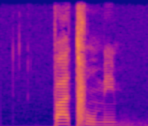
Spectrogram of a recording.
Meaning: Batumi (a city in Georgia)
- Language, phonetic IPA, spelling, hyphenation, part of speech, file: Georgian, [b̥ätʰumi], ბათუმი, ბა‧თუ‧მი, proper noun, Batumi.ogg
